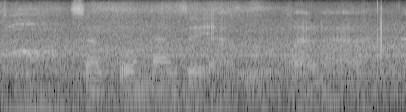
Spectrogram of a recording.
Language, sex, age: Venda, male, 26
